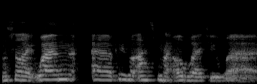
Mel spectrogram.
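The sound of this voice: A woman speaks at a fairly quick pace and a medium pitch, her fairly bright tone carrying a slightly husky edge and ordinary pitch variation.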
